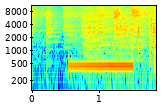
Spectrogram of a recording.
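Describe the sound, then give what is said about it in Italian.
A mobile phone call's ringing tone sounds as a single steady, mid-pitched beep lasting about a second, with faint background noise before and after. “Però prima tentiamo col cellulare, il cellulare è libero.”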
